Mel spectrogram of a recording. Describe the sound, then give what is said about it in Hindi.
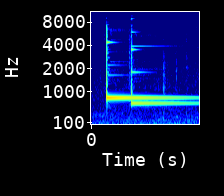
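A two-tone electronic ding-dong chime, a higher note then a lower one, each ringing clear and bell-like with a long, slowly fading sustain. “ये घंटी की आवाज है। जापानी भाषा में इसके लिए शब्द है पिंग पोम।”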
